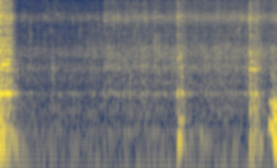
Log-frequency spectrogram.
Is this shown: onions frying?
yes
